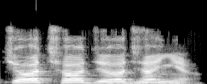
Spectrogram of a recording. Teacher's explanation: च छ ज झ ञ आदि का उच्चारण किसमें होता है। तो यह आपका तालव्य से होता है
